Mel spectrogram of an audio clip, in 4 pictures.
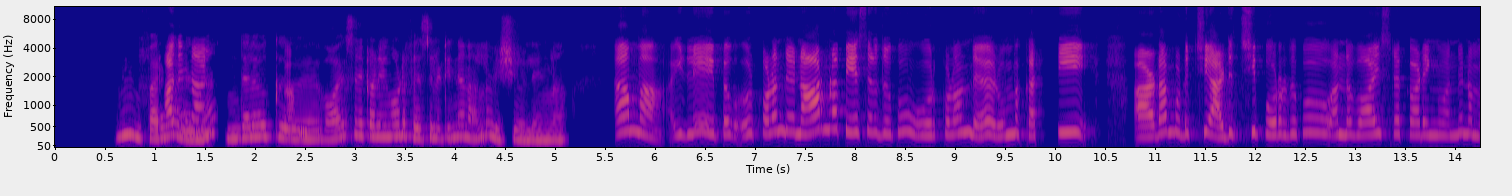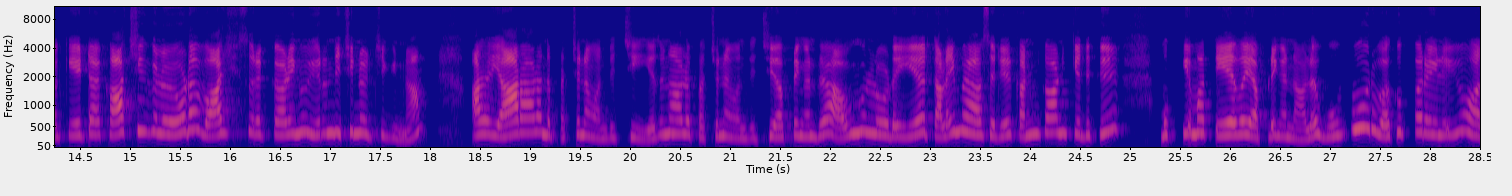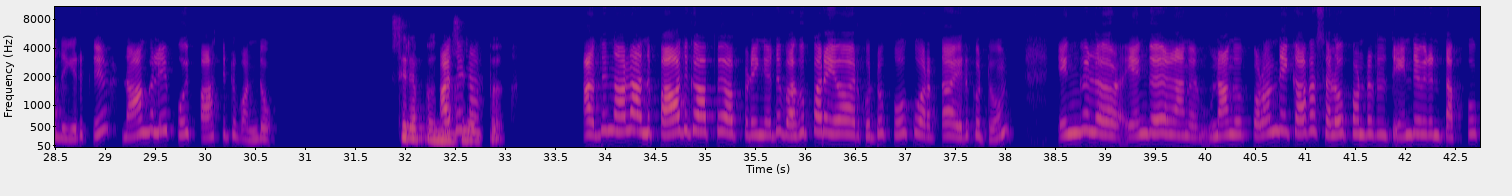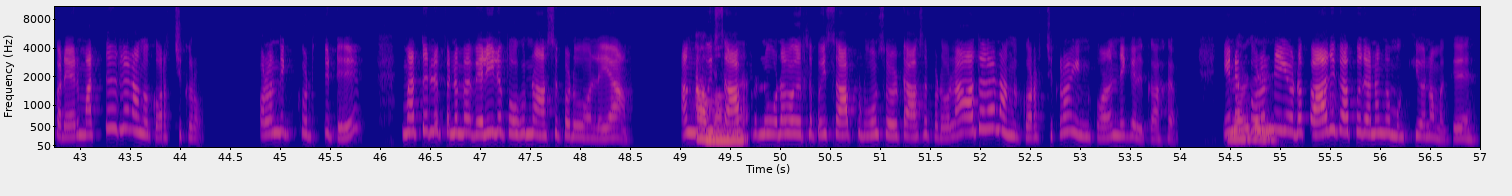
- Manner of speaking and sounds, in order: in English: "வாய்ஸ் ரெக்கார்டிங்க்"; in English: "ஃபெசிலிடினா"; in English: "நார்மலா"; inhale; in English: "வாய்ஸ் ரெக்கார்டிங்"; in English: "வாய்ஸ் ரெக்கார்டிங்கும்"; inhale; inhale
- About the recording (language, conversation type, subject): Tamil, podcast, குழந்தைகளை பள்ளிக்குச் செல்ல நீங்கள் எப்படி தயார் செய்கிறீர்கள்?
